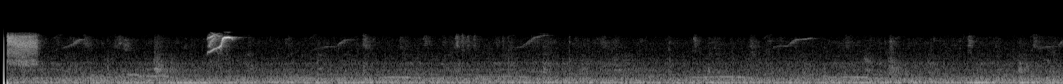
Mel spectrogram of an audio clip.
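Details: Male Golden-fronted Leafbird kept at home, eating apple for breakfast: one harsh rasping burst opens, then a sharp rising chirp near two seconds and faint thin upslurred whistles scattered throughout over low background hum.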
